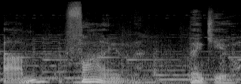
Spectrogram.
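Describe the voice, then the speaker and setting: A man's voice: very deep voice, animated, very slow, over loud music, full character voice. An actor playing a stern, reserved middle-aged merchant father in an anime video game, formal and curt.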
